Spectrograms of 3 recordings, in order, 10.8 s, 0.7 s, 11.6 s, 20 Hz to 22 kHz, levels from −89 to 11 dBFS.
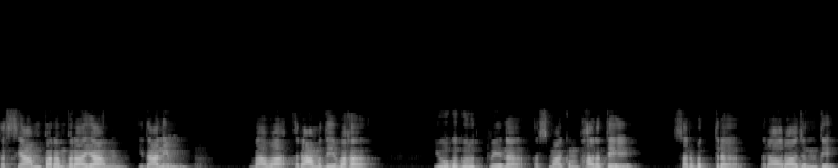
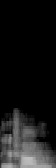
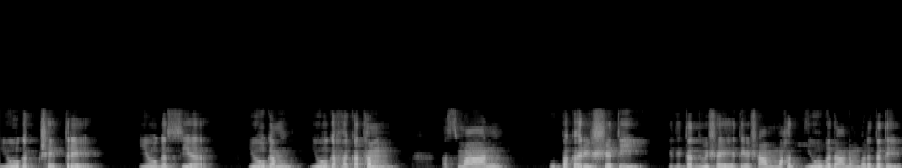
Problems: none marked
